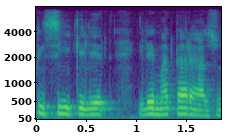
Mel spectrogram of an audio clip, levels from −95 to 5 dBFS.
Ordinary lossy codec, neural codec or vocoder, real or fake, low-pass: none; none; real; 7.2 kHz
